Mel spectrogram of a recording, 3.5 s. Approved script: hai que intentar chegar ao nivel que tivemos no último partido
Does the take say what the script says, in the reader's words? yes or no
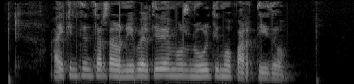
no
